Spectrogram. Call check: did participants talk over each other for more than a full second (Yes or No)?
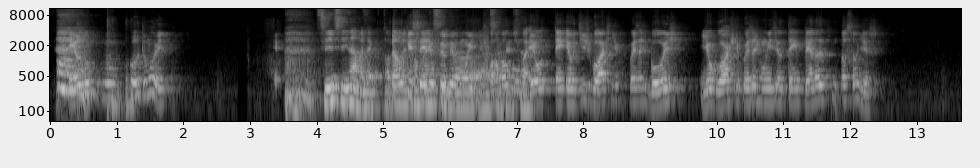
Yes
